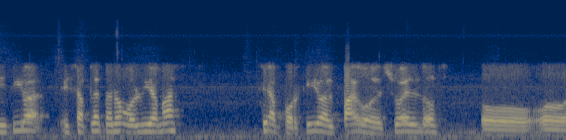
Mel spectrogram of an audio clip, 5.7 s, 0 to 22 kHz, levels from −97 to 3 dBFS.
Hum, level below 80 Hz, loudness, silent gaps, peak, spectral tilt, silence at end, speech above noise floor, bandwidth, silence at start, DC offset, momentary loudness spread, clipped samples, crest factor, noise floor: none; -62 dBFS; -34 LUFS; none; -16 dBFS; -7 dB/octave; 0 s; 26 dB; 11.5 kHz; 0 s; under 0.1%; 7 LU; under 0.1%; 18 dB; -59 dBFS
